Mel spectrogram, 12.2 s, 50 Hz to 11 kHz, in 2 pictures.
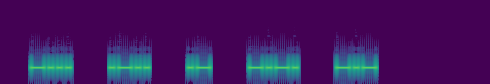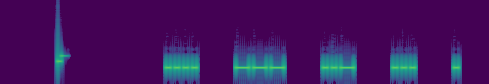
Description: Morse code, heard as a keyed tone, about 22 wpm, spaced as for 12 wpm, 690 Hz. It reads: BLACK HOUSE
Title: 3x Character Spacing - Top 500 Words - 22wpm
